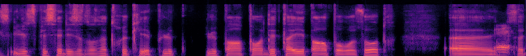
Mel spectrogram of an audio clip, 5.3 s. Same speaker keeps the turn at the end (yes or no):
yes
